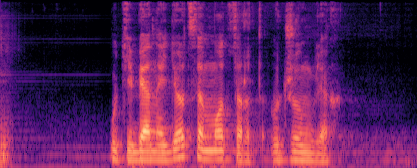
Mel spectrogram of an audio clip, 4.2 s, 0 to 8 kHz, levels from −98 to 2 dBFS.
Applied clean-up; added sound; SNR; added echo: neural separator model SepFormer DNS4.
